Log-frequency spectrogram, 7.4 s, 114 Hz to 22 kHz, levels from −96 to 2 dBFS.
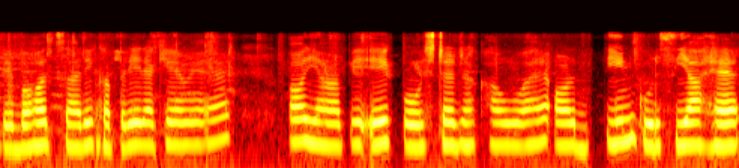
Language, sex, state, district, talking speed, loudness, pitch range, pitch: Hindi, male, Bihar, Katihar, 155 wpm, -16 LUFS, 230-245 Hz, 235 Hz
